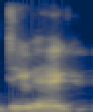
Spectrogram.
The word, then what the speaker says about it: Duhigg: book called the power of habit by Charles Duhigg I've been pronouncing that right because interestingly okay so let's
